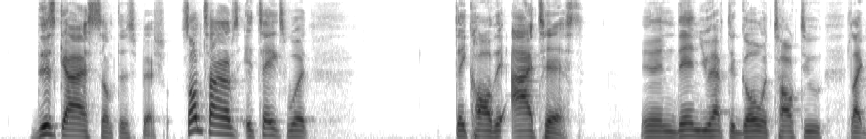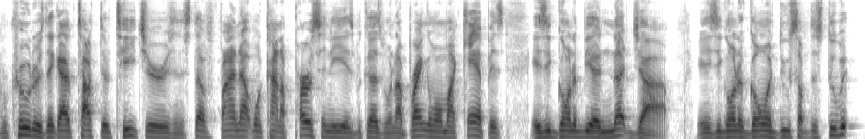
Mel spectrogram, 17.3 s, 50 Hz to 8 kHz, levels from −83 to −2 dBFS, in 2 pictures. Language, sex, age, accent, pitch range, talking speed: English, male, 30-49, American, 115-150 Hz, 230 wpm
